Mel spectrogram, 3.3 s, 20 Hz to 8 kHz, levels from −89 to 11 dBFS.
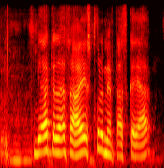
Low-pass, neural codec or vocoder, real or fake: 7.2 kHz; codec, 24 kHz, 0.9 kbps, WavTokenizer, small release; fake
